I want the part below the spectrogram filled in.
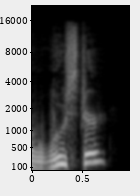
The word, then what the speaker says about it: Worcester: or Wooster,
